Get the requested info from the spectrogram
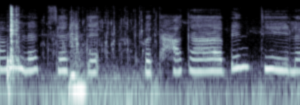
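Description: A voice humming a slow wordless tune in held notes, with a sharp metal clank just after the start as an aluminium water jug is set down on the ground, and a little water splashing in a plastic washing basin.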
